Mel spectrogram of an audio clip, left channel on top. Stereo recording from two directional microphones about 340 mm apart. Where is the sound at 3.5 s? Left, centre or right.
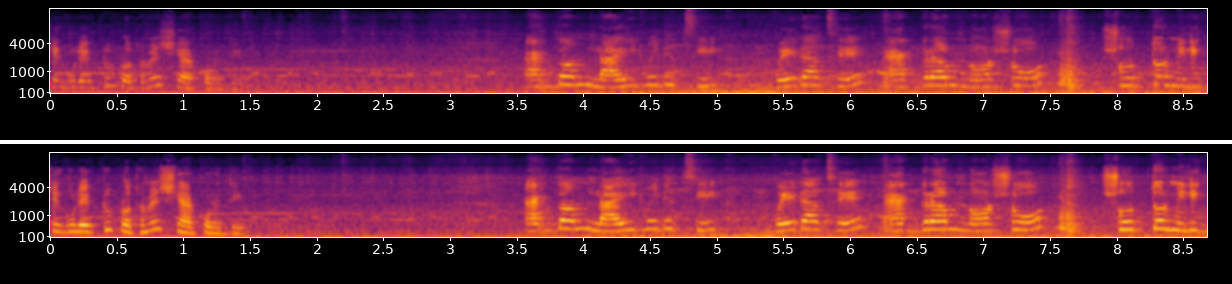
Right.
